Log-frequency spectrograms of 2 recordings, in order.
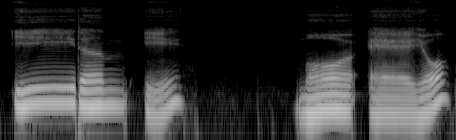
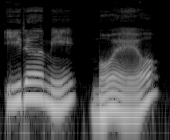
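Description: First: 이름이 뭐예요 slow, each piece drawn out; slow syllable breakdown. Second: 이름이 뭐예요 in two quicker pieces, rising; a little faster. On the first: Teacher repeating "what's your name", slow syllables. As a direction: stretch and separate 이름이 뭐예요. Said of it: "So a little faster". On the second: Teacher asking "what's your name", a little faster. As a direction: join the syllables of 이름이 뭐예요. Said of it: "So a little faster, that's". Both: Shown as a demonstration.

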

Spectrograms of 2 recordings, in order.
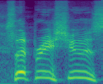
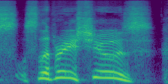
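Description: First: Data voice. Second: Data voice, slower. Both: Retold or imitated. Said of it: "naming Data's gadget".

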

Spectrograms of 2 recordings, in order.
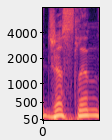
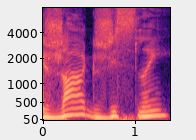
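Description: First: Ghislain said the English way, like "jozlen"; English pronunciation. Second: Said in the usual way. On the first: Shown as a demonstration. Host shows how English speakers say Ghislain, anglicized. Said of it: "Mais là, en anglais, Ghislain, ça sonnait drôle". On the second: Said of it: "Mais là, en anglais".

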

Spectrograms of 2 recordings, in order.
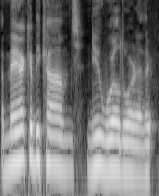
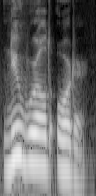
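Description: First: Said in the usual way. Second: "New World Order" repeated slowly, each word weighted; slow emphatic repeat. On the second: Shown as a demonstration.

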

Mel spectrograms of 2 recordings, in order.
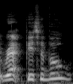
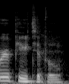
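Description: First: Reputable stressed on REP; stress on first syllable. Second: Reputable stressed on PYU; stress on second syllable. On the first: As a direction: say reputable as REP-yuh-tuh-bul. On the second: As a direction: say reputable as ri-PYOO-tuh-bul. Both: Shown as a demonstration. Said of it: "Is it reputable or reputable?".

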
